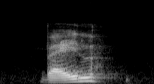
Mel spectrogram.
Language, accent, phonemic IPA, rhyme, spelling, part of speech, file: German, Austria, /vaɪ̯l/, -aɪ̯l, weil, conjunction, De-at-weil.ogg
- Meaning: 1. because, given that 2. while, during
